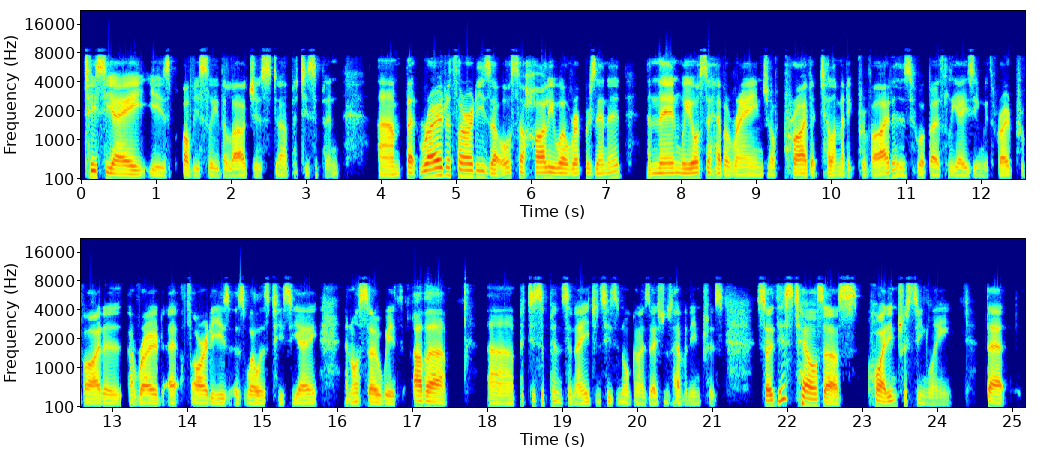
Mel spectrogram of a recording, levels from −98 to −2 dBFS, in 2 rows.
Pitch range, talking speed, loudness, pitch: 95-120 Hz, 150 wpm, -26 LUFS, 100 Hz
